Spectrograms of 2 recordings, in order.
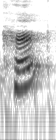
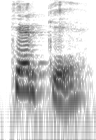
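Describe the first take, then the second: First: It is said as one syllable. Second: It is said with an extra final syllable. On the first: This is how some other people say it. The speaker calls it wrong. "some people pronounce it Kirk" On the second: This follows the accent mark in the name. The speaker calls it right. "there's an accent mark on here. So we're going to say uh, Kirke"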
